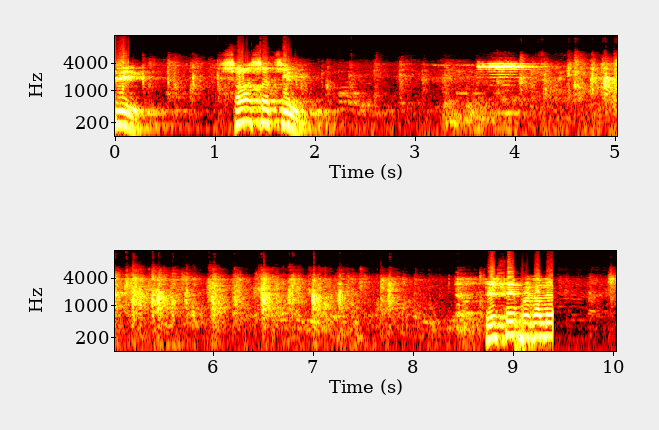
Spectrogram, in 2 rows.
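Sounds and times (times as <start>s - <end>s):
audience clapping: 0.0s - 8.9s.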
